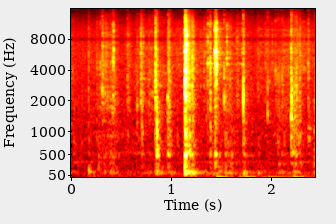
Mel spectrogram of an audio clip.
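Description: A few light clicks and knocks of plastic and metal parts of a small CRT television being handled as it is taken apart, the loudest knock a little past a second in.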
